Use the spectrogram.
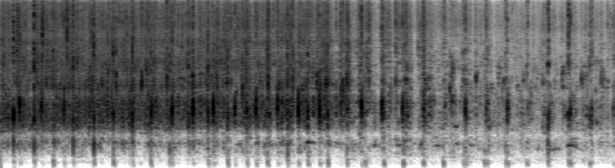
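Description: Applause from a conference audience at a feminist congress panel, dense sustained clapping from many hands that thins out toward the end, with faint voices underneath.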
